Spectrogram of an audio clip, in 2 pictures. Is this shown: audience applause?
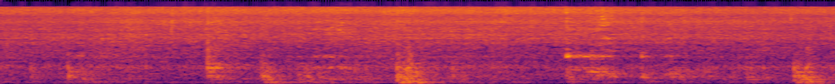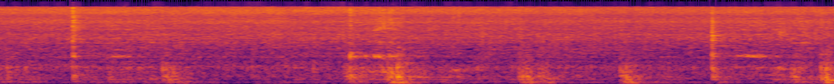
no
